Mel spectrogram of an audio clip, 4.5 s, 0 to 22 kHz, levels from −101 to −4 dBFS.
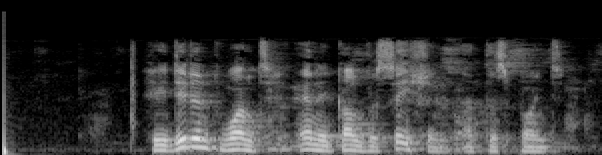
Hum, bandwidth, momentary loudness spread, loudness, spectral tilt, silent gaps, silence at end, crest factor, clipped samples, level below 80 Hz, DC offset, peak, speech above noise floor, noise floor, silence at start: none; 8 kHz; 15 LU; -28 LUFS; -6 dB/octave; none; 0.3 s; 20 dB; under 0.1%; -48 dBFS; under 0.1%; -8 dBFS; 45 dB; -72 dBFS; 0 s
